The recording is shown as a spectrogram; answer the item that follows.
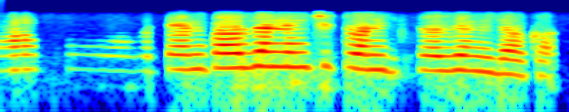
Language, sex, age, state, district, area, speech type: Telugu, male, 18-30, Andhra Pradesh, Srikakulam, urban, conversation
